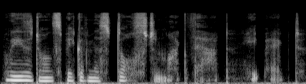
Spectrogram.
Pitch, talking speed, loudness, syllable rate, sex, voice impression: 170 Hz, 195 wpm, -17 LUFS, 4.7 syllables/s, female, very feminine, very middle-aged, thin, slightly relaxed, slightly weak, bright, slightly soft, clear, fluent, slightly raspy, slightly cool, intellectual, slightly refreshing, sincere, very calm, friendly, reassuring, very unique, elegant, wild, lively, kind, slightly intense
